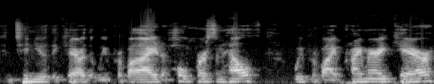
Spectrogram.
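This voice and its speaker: Loud and fairly quick, a man talks in a bright, sharp tone. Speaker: healthcare company executive. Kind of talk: ribbon-cutting speech. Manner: halting with many fillers.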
